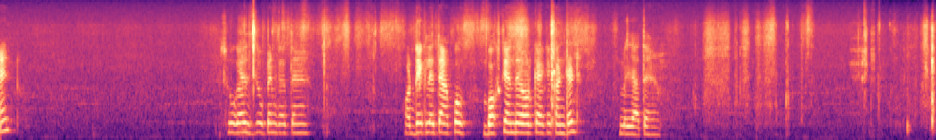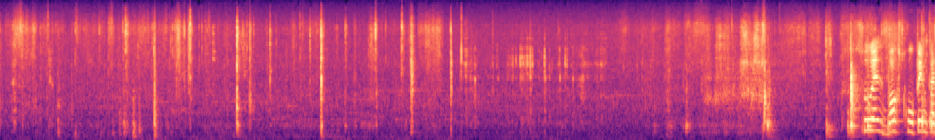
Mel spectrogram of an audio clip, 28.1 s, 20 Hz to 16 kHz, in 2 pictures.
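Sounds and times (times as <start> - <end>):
cardboard rustling: 3.6 - 9.0, 13.1 - 21.1.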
